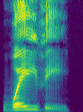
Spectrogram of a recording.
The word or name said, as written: wavy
